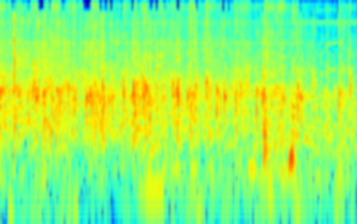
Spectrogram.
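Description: An audience at a Hindi comic poetry gathering claps for a birthday greeting, a continuous blur of applause with faint voices and murmurs mixed in underneath.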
